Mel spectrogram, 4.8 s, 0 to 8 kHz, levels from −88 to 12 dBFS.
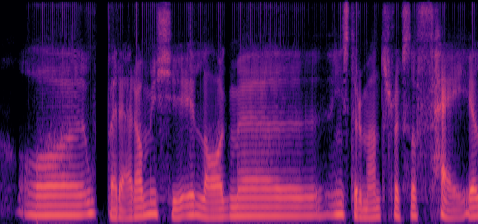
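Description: A speech recording with a buzz running under the voice from start to finish, caused by the resampler restarting on every block during the conversion from 48 kHz down to 16 kHz. Each 20 ms block was converted in isolation, so every block edge carries a small error, and these repeat at 50 Hz. Unlike mains hum at the same rate, the buzz vanishes in the pauses and appears only while sound is present.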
